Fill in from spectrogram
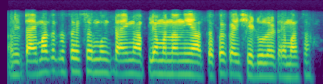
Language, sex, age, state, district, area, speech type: Marathi, male, 30-45, Maharashtra, Gadchiroli, rural, conversation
